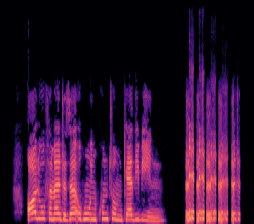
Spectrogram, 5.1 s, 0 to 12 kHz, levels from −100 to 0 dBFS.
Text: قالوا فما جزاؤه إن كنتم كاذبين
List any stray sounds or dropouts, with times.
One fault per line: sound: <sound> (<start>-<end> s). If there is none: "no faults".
sound: laugh (3.7-4.8 s)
